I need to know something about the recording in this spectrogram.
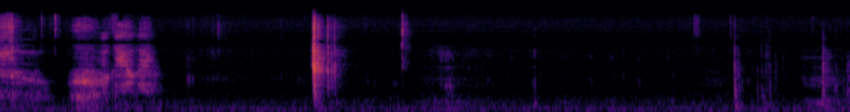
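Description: Quiet mouth sounds of biting into and chewing a caramel-and-cookie-crumble-topped doughnut, with one short, sharp noisy sound about three seconds in and a few faint clicks later.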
